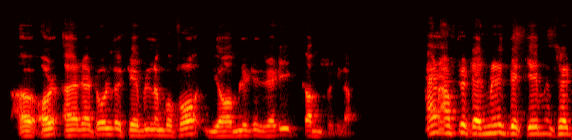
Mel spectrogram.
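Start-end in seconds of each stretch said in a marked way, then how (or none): none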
